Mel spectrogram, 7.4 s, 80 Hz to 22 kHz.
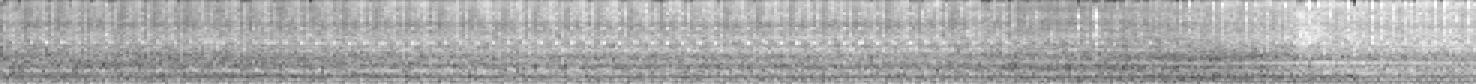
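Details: Subaru Forester 2.5 XT (SG) petrol engine at idle: a steady light tick, about three per second, running through the low rumble.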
